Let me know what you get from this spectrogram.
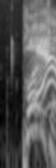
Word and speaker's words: polenta: Polenta? – Polenta, yeah.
